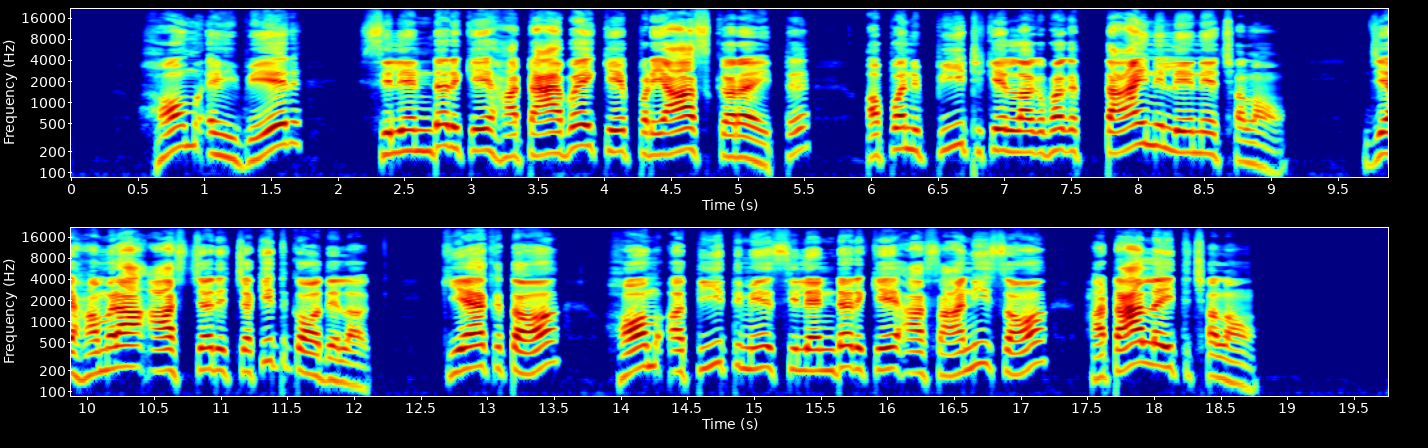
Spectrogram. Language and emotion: Maithili, surprised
